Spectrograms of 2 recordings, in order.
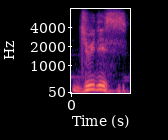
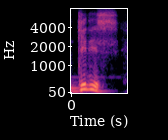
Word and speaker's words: Guinness: The word is not jinis. It's Guinness. You pronounce it as G I N R S.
